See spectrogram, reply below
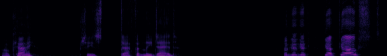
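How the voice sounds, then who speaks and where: A man voicing an earnest, anxious young hero in a video game, with a hesitant, questioning, expressive delivery. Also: on the high side, slow pace, no room sound, studio quality, heavily acted. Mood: startled. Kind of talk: video game character acting.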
